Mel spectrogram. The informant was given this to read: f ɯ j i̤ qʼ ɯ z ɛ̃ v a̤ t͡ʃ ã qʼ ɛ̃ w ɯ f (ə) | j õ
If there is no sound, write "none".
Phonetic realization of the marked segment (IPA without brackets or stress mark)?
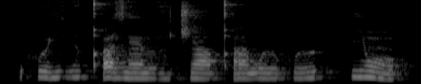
ɯ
